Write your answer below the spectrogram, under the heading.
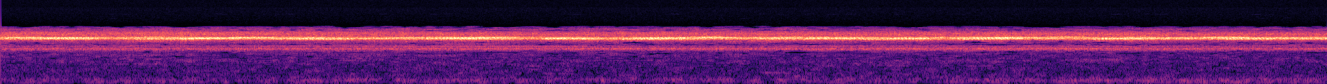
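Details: Crickets trilling in a steady, unbroken high-pitched chorus, two bright tones layered and held without pause for the full ten seconds, with only a faint low hiss underneath and no other animals.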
